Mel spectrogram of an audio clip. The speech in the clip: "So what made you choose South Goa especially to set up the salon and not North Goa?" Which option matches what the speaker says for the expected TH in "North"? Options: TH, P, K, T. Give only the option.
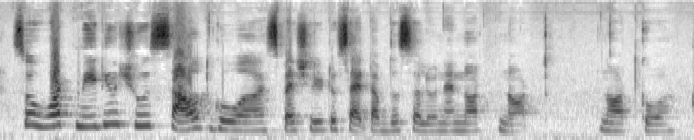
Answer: T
